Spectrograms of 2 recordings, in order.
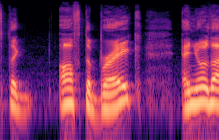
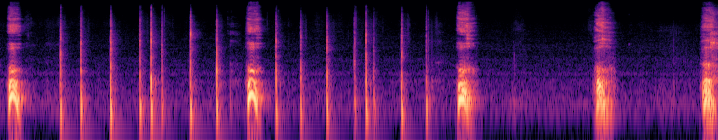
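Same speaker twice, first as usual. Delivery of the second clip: gorilla hoots; 5 semitones higher than usual. Acted. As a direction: hoot like a chest-beating gorilla. Gorilla calls between lines.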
